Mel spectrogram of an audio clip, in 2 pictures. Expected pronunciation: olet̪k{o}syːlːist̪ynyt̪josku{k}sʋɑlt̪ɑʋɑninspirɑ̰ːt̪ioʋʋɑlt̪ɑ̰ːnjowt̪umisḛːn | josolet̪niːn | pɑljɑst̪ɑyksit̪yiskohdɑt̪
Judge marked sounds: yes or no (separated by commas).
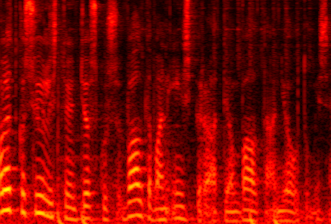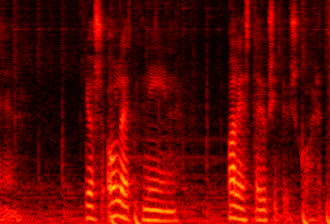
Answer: yes, no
